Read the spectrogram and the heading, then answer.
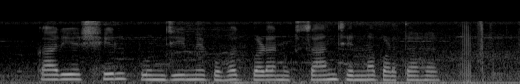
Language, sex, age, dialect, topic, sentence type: Hindi, female, 18-24, Hindustani Malvi Khadi Boli, banking, statement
